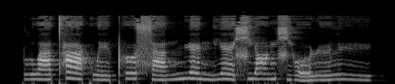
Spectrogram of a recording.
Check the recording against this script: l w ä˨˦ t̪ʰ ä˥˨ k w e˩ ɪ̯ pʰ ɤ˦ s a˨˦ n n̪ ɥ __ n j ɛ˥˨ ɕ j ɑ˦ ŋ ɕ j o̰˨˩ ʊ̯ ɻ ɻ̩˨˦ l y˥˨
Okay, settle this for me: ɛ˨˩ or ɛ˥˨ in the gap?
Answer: ɛ˥˨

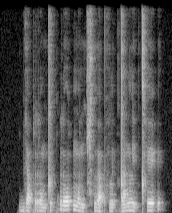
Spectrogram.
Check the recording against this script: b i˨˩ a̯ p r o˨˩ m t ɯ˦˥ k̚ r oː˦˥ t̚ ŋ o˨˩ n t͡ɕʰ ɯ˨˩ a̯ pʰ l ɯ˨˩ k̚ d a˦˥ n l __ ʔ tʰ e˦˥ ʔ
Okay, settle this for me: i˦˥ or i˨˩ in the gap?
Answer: i˨˩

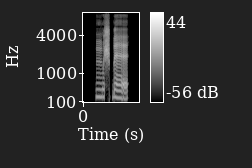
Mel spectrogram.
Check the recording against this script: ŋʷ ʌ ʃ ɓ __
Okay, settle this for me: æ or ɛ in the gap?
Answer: ɛ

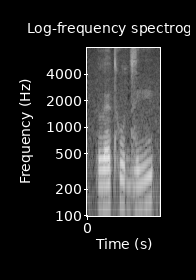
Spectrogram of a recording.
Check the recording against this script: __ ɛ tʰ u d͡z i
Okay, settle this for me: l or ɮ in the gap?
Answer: l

